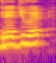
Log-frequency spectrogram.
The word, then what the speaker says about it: graduate: जी हाँ, तो GRADUATE word है ग्रेजुएट, तो डी को यहाँ ज ही पढ़ते हैं, ग्रेजुअल, डी को ज ही पढ़ा जाता है।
